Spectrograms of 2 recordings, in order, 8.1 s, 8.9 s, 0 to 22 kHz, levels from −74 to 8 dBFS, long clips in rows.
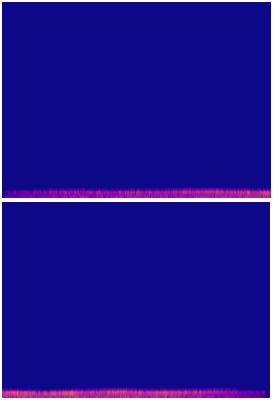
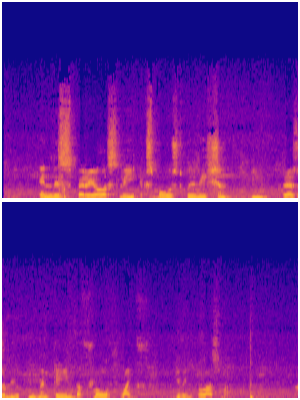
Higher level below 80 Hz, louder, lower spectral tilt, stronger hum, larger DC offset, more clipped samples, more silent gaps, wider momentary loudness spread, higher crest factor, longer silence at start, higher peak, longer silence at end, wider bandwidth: about the same, -42 dBFS vs -44 dBFS; second, -41 LUFS vs -14 LUFS; first, -10 dB/octave vs -4.5 dB/octave; neither; neither; neither; neither; about the same, 17 LU vs 18 LU; about the same, 16 dB vs 14 dB; about the same, 0.05 s vs 0.05 s; second, -22 dBFS vs 0 dBFS; about the same, 0.05 s vs 0 s; second, 1.1 kHz vs 15 kHz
